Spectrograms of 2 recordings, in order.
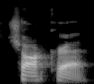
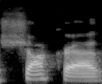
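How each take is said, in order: First: The word begins with a hard ch sound. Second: The word begins with a soft sh sound. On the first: The speaker calls it right. "when it's a C H" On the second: The speaker calls it wrong. "They do the S H sound"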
